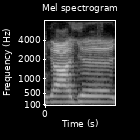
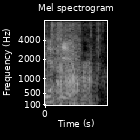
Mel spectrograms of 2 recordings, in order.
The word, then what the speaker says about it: Yahya: At the end of the day, I know the Arab way of pronouncing it, and I think that's the right way to pronounce it. You could call him Yaya. You could call him what you want. I'm calling Yahya.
